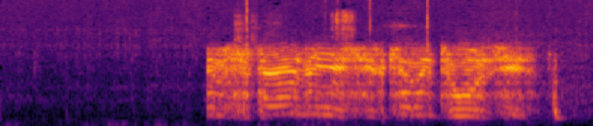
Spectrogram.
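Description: A cheetah chirps loudly in quick, high calls.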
